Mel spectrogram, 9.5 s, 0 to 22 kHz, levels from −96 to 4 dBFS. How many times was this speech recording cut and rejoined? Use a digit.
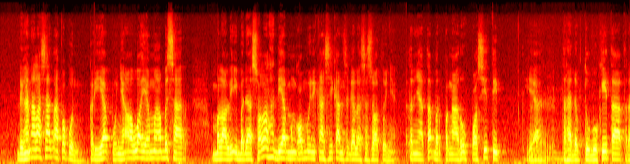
2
